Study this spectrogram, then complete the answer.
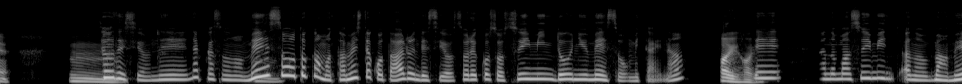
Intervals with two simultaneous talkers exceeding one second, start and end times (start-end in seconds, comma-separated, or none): none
